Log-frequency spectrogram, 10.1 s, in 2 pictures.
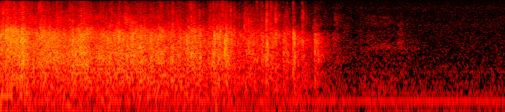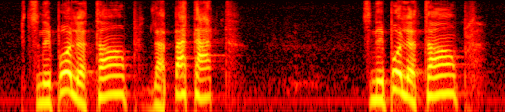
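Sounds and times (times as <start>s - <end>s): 
audience clapping: 0.0s - 3.4s
speech: 5.4s - 7.4s, 8.7s - 9.9s.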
